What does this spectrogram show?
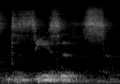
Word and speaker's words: diseases: Please pronounce diseases. Diseases. So there are a couple of different S sounds in English. There's the S like a snake, S, and then there's the S like a bee, goes bzzz, right?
